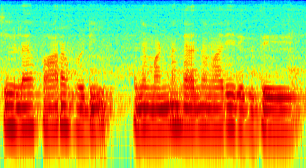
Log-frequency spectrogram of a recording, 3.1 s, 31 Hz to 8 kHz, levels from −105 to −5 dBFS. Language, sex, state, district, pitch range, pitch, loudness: Tamil, male, Tamil Nadu, Kanyakumari, 110-115 Hz, 110 Hz, -14 LUFS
